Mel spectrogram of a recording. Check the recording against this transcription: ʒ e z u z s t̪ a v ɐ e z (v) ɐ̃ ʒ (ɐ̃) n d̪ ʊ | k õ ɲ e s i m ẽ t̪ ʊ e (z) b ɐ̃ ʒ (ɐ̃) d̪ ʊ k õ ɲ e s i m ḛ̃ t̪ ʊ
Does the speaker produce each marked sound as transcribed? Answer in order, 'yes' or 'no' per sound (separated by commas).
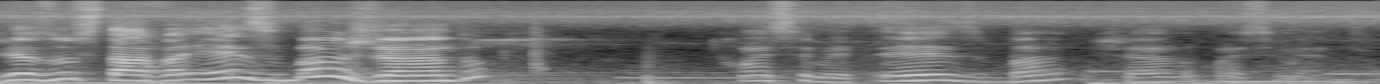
no, yes, yes, yes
